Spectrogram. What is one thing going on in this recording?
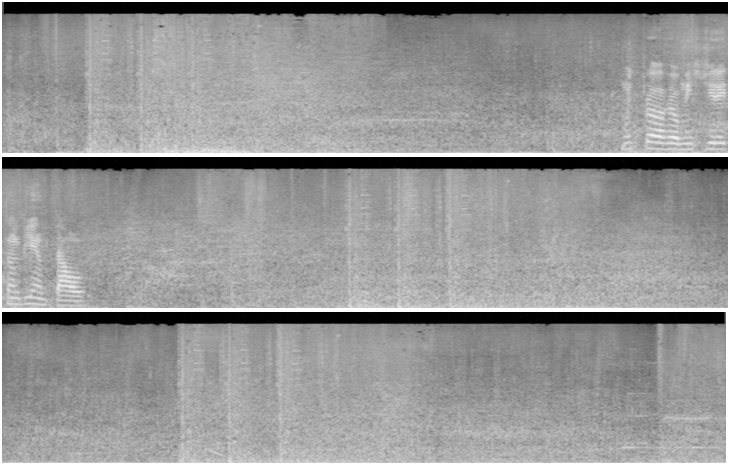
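Rapid gunfire and explosions crackle from a video game.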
